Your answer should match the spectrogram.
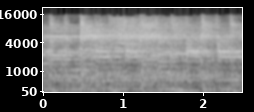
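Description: Rock music: electric guitars with bass and drums on a steady beat.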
